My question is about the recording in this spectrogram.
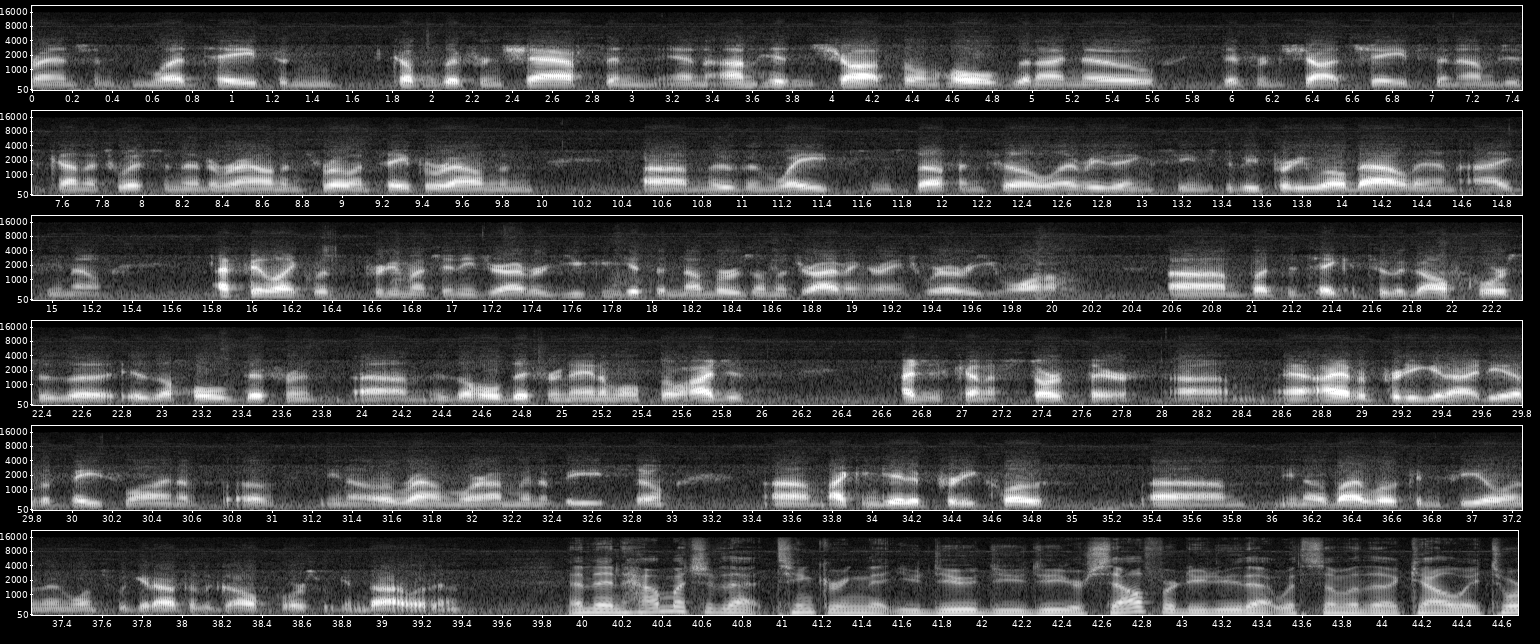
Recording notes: called into the show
